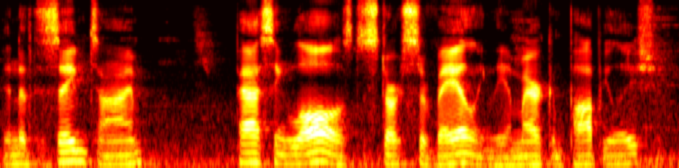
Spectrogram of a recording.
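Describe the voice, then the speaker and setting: Heated, cursing man with a low voice. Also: steady tone, a bit bright, slight background noise. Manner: heated, swearing, with long pauses. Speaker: monologue speaker. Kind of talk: casual rant.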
